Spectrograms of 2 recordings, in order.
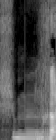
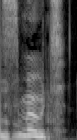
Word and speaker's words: schmooze: I forgot the CH there. – It's pronounced schmooze. – I know. – And also, honey, it's not smoot.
